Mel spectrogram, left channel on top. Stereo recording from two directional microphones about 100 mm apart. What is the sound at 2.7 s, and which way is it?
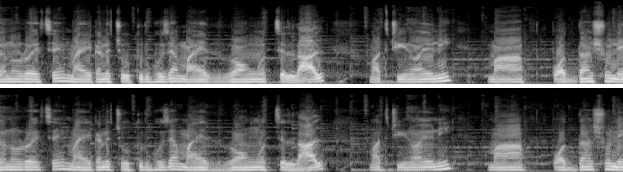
Speech, 55° left (ahead or behind).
